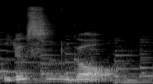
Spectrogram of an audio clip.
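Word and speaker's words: Leveson-Gower: It's actually pronounced Granville Lucen Gore.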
